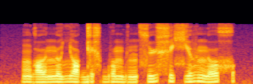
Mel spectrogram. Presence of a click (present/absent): absent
